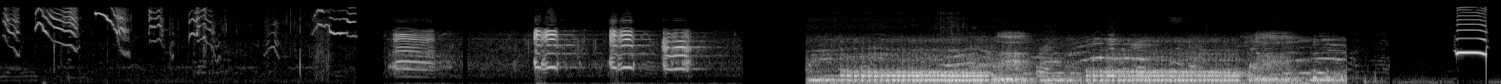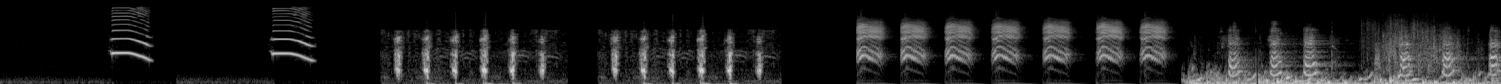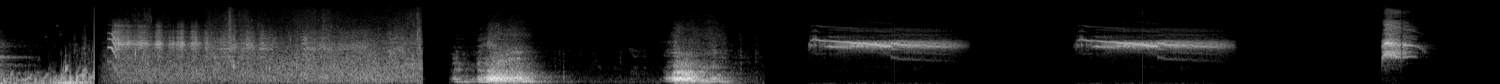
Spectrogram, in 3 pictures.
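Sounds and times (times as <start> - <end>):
bear growling: 8.1 - 13.5
deep bellowing call: 8.1 - 13.5
deer whistled calls: 14.6 - 14.9.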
